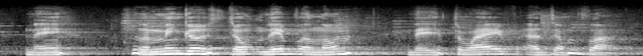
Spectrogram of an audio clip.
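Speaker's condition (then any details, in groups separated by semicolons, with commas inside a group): ALS; about 1.5 years since diagnosis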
